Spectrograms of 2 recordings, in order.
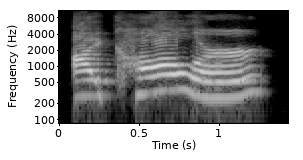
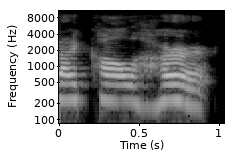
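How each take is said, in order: First: The h in 'her' is dropped and linked. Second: The h in 'her' is clearly pronounced. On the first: The speaker calls it right. "Repeat after me" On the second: The speaker calls it wrong. "not I call her"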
